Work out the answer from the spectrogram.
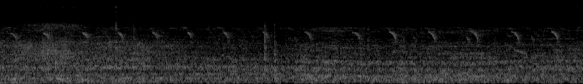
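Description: A bird chirping in a fast, even series of short high peeps, about three a second, over a faint steady sizzle of deep-frying oil.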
